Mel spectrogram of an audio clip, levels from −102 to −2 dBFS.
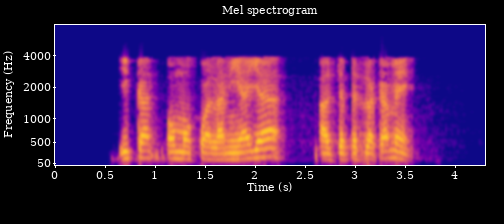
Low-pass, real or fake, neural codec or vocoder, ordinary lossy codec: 7.2 kHz; real; none; AAC, 16 kbps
